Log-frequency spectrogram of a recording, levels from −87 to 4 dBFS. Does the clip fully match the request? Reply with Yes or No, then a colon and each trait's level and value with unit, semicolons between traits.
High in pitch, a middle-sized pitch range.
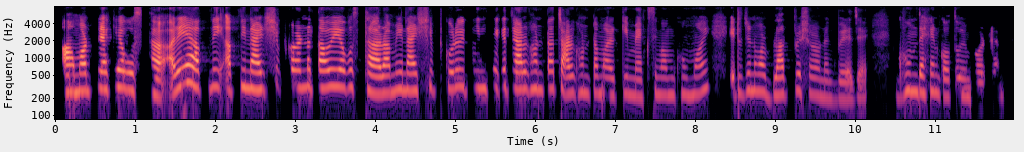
Yes: very high, 270 Hz; average, 4.1 semitones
